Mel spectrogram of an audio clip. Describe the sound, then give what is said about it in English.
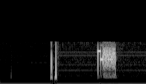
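Telephone tones after a call disconnects: two quick blips, then a brief steady electronic beep and a short final blip, loud and clean with no voices. “Phone disconnected.”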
